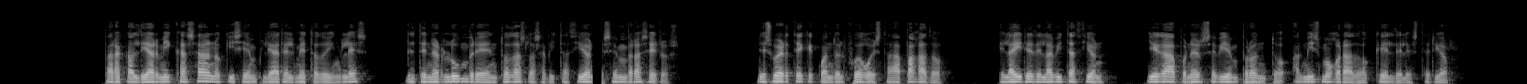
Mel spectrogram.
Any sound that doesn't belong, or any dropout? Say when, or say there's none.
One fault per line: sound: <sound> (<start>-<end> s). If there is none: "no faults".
sound: dropout (5.9-6.0 s)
